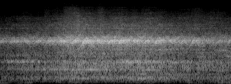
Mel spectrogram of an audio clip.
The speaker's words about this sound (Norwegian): På perrongen suser metroen inn, med susen bak spakene.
